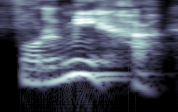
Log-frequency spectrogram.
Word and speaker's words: formica: So for example, the word for ant, formica, is pronounced formija.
